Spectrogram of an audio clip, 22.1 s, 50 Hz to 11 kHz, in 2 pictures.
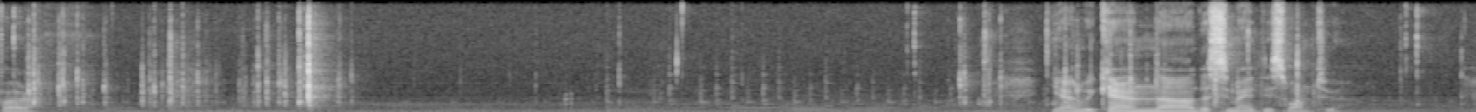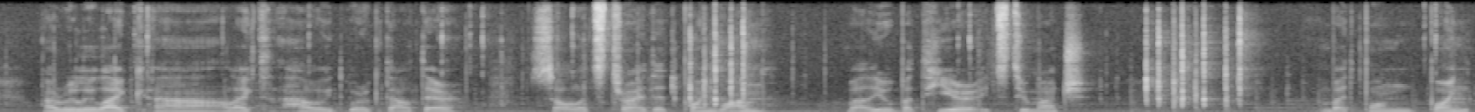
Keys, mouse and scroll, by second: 0.0-6.7 drag, 1.0 Tab, 1.6 a, 7.2-12.0 middle drag, 7.9-8.2 scroll, 8.2 Tab, 12.0-22.1 drag, 16.5 KP_Enter, 20.1 KP_1, 20.2 KP_Enter.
